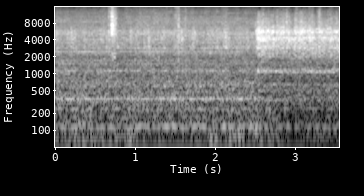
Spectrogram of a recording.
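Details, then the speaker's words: A/C condenser fan motor after oiling with 3-in-1 oil, noise returned minutes later: steady hum with harsh raspy grinding and screech; owner suspects worn motor shaft or imbalance, motor later replaced as oil fix lasted only weeks. "yeah there it is right there yeah it's just bad um you can see if I wiggle the unit a little bit that shaft I think is just worn out and making too much noise"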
